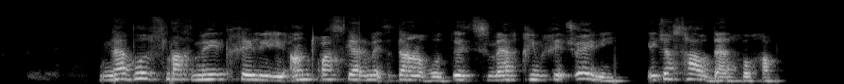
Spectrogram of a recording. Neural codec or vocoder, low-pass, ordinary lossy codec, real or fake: codec, 24 kHz, 3 kbps, HILCodec; 9.9 kHz; AAC, 32 kbps; fake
